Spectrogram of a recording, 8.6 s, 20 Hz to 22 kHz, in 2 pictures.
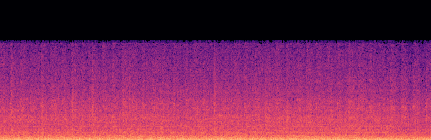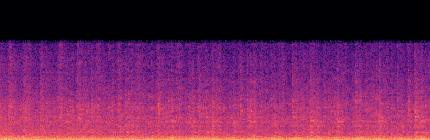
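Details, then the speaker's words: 1987 Jeep Wrangler YJ 4.2L, first start after arriving as a basket case, no exhaust fitted: loud idle stumbles and surges unevenly, misfire-like rough running. Cap and rotor already new; owner plans new plugs, cause unconfirmed. "that's not too good one it's doing that obviously you can hear it's not consistent at all so I'm gonna do probably thorough set of plugs in it"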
